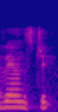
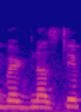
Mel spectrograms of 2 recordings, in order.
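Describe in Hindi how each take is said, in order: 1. बीच की d ध्वनि नहीं बोली जाती। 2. बीच की d ध्वनि बोली जाती है। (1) "करेक्ट प्रोनाउंसिएशन क्या है?" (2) "बहुत लोग इसे वेडनसडे पढ़ेंगे"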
